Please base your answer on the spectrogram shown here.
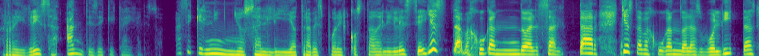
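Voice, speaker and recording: A woman's voice: mid-range voice, dry recording, clean studio sound. A Peruvian woman storyteller telling a tale expressively. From Peru. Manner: expressive, animated narration. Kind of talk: oral storytelling.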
